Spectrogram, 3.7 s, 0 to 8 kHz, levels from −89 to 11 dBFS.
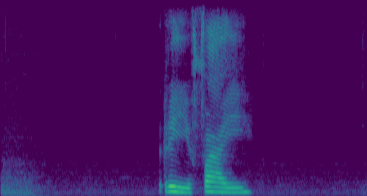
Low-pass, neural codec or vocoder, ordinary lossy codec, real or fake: none; none; none; real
